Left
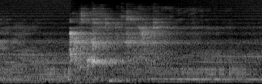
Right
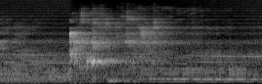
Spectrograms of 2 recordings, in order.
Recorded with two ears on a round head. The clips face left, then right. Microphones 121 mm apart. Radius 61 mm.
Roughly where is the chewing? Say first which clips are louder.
Right 1 dB; centre.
